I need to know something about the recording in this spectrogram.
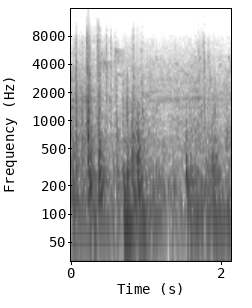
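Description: Footsteps and a few sharp knocks on a floating plastic-cube dock, with water moving against the floats.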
